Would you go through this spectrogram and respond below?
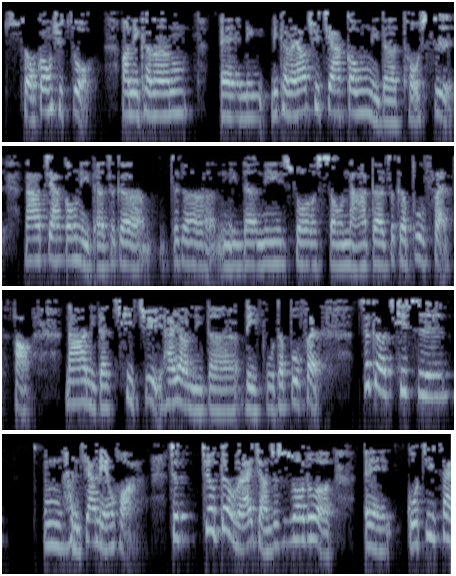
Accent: Taiwan; 我觉得台湾就是我们中国人吧，

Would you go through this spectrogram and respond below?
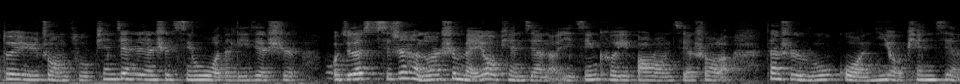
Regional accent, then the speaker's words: China; moved away; 我也是觉得自己身为一个中国人在国外生活之后，我才开始真的正视这个问题。

